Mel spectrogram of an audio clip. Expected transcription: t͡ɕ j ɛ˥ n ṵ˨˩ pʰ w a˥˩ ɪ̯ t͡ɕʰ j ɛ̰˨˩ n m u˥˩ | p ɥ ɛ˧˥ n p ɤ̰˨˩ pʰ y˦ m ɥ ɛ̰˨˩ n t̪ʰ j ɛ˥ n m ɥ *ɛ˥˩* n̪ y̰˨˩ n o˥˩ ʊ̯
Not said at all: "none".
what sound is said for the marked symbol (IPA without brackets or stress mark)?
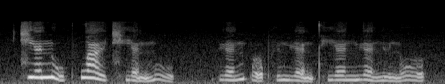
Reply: ɛ˥˩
